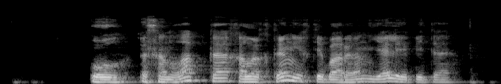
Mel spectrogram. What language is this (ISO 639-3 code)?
bak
